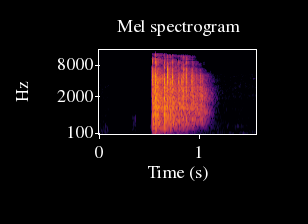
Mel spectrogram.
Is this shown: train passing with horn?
no

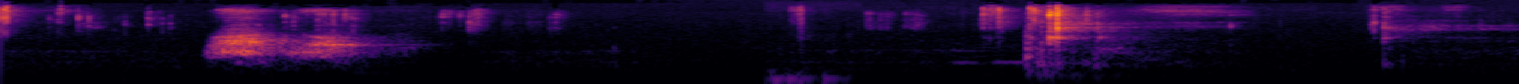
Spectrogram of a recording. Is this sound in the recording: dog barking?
yes

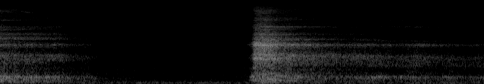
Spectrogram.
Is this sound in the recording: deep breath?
yes

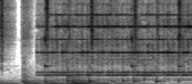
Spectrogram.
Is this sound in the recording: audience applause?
no

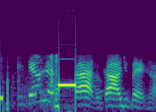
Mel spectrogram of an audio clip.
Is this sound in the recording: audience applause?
no

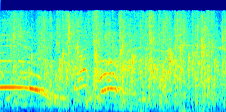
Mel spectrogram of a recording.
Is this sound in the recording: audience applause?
yes

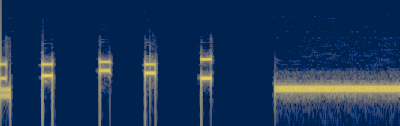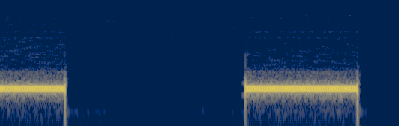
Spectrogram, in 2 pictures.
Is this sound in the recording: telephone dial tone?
yes

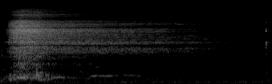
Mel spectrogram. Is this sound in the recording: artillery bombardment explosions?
no

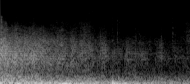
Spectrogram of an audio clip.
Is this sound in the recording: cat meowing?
no

